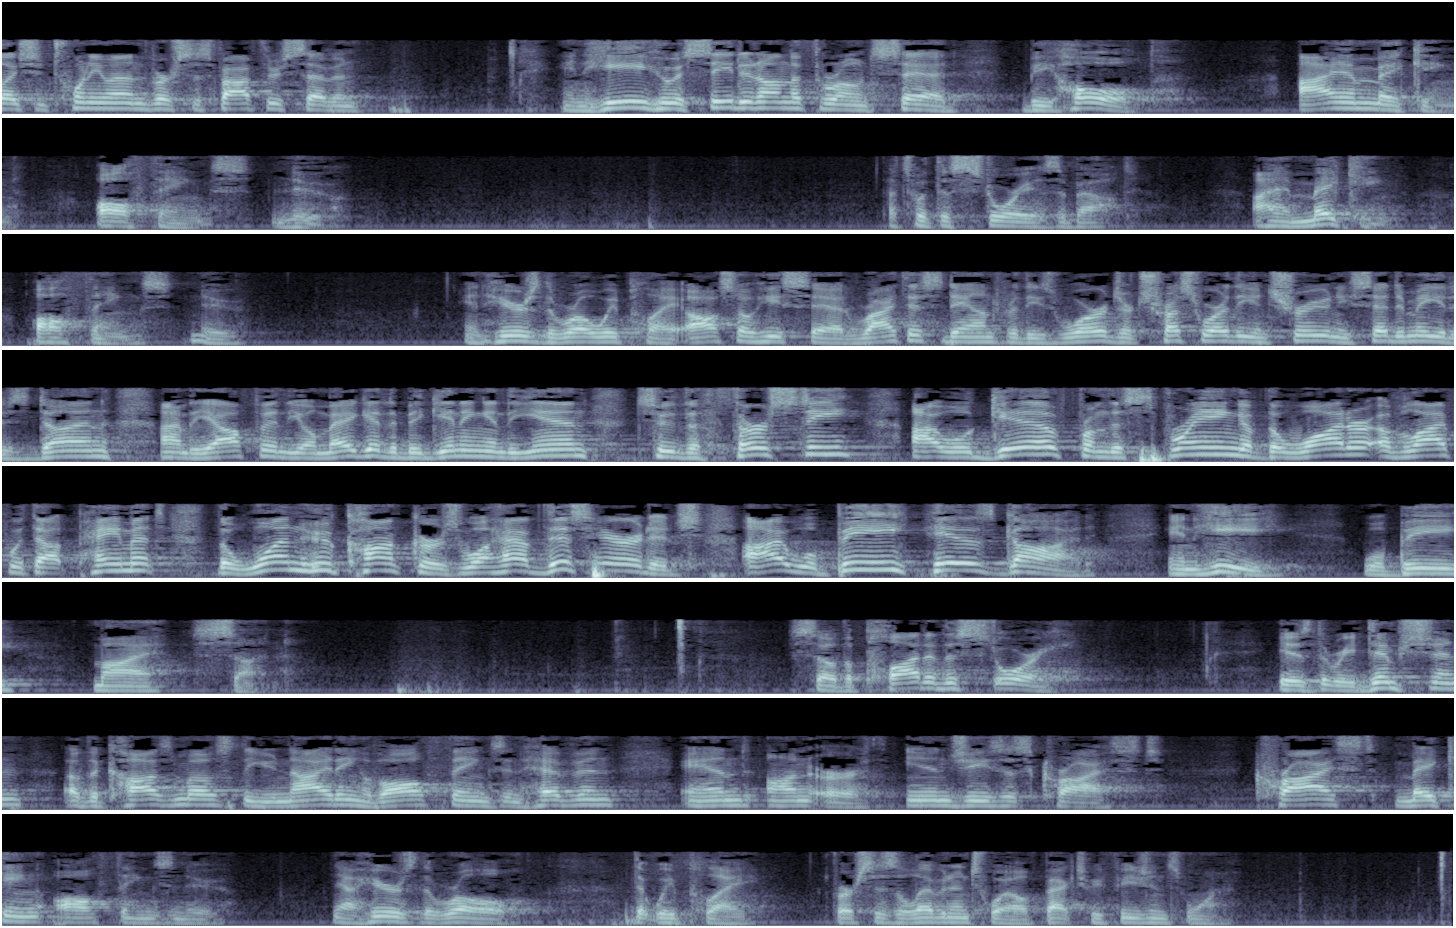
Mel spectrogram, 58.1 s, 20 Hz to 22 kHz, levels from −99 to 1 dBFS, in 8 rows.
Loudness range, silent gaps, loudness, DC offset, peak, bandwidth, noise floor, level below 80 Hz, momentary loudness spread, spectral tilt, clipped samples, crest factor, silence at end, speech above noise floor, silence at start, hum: 9 LU; none; -22 LUFS; 0.3%; -2 dBFS; 6.6 kHz; -63 dBFS; -50 dBFS; 15 LU; -4.5 dB/octave; under 0.1%; 22 dB; 0 s; 41 dB; 0 s; none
